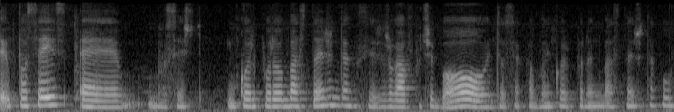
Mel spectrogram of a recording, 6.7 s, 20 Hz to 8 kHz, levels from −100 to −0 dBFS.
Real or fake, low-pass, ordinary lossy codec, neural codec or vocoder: real; 7.2 kHz; none; none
